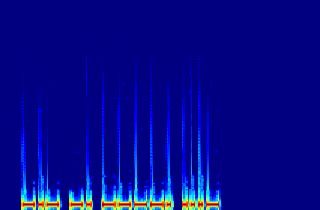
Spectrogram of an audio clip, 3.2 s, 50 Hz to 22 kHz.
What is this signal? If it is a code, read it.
Morse code, heard as a keyed tone, about 30 wpm, 700 Hz. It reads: KN9V
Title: USA Call Signs - 4 Characters - 30wpm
